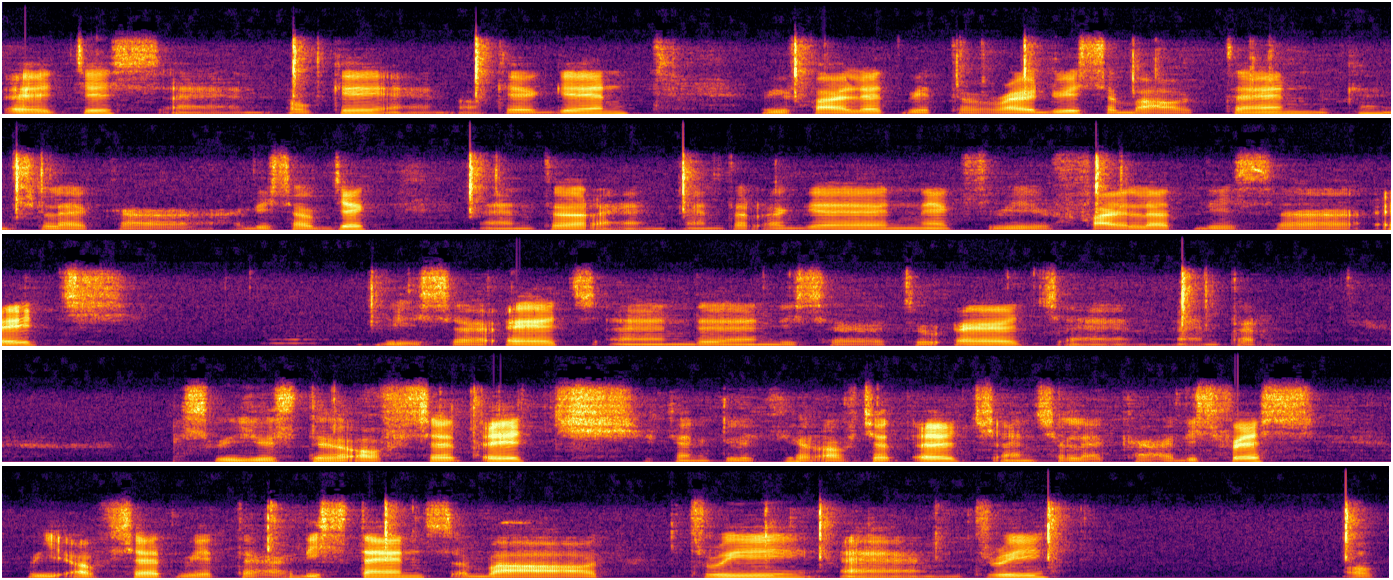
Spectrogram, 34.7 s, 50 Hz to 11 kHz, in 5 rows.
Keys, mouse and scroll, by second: 0.3 click, 1.4 space, 4.7-7.0 typing, 8.1 click, 9.2 space, 12.4 space, 13.9 click, 15.7 space, 16.2 click, 19.7 space, 22.3-24.0 typing, 25.0 click, 29.1 d, 29.7 space, 31.1 3, 31.8 space, 32.4 3, 32.9 space.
